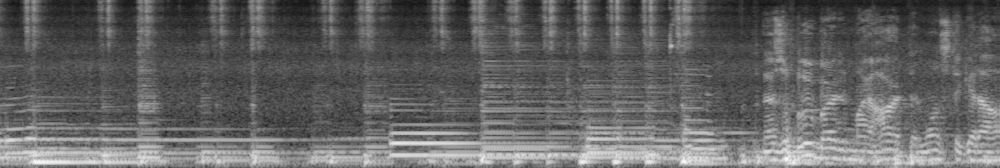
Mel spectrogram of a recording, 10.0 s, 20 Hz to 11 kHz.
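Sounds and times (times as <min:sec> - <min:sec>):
lead guitar holding long notes: 0:00.0 - 0:09.4
rhythm guitar: 0:00.0 - 0:10.0.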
